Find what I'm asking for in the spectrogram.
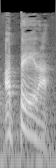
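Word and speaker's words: Abélard: 阿伯拉呢，因为他是法文发音，所以重音在那个 b 上面哈，所以严格来讲哈，这就很搞笑，他的名字叫阿贝拉这样，一加贝拉，加咒啊，不是什么叫阿贝拉，所以要翻成阿伯拉，不是阿拉伯哈。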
